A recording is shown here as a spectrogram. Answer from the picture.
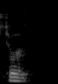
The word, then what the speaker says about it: Theroux: Um, am I saying it right? How do you say his, her surname? – Thoreau. Louis Theroux. – Louis Theroux. Yeah. No, it's through. Because his autobiography was called "Gotta Get Through This."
